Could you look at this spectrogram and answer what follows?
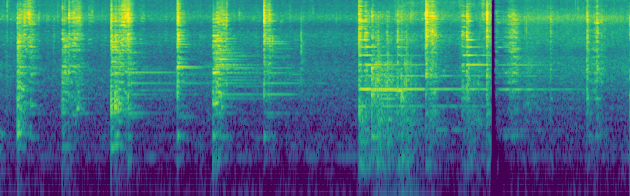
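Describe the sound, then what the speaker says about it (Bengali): Onions fry in a pan with a steady sizzle while a metal spatula scrapes and clinks against it in sharp, regular strokes, close and clear without talk. "এবার মা পেঁয়াজগুলো ভেজে নিচ্ছে।"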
